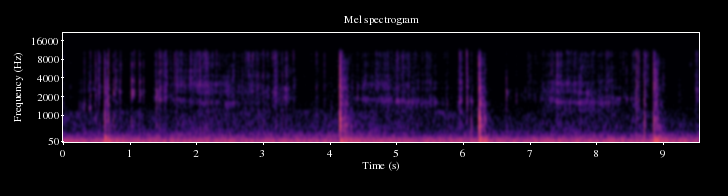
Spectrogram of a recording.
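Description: A metal blade shaves slices off the surface of a solid, hand-sized rectangular white soap bar coated in gold glitter, held in the palm, with scraping cuts. The result is a steady, dense crackle of fine, bright, crisp scraping over a soft low hum. Four louder, sharper cuts stand out along the way.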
